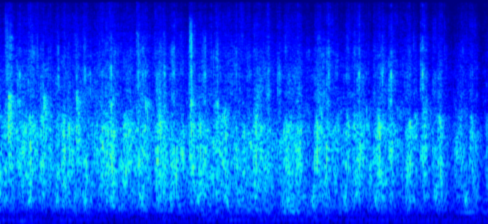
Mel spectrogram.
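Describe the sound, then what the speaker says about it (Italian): Applause at the Odoo Italia Awards: a hall audience claps steadily and fairly loudly for the whole stretch, a dense even patter with no talk over it. "Facciamo un applauso."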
